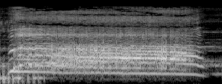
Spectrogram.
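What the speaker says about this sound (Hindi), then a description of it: "तभी गोपी की चीखने की आवाज आती है" A single sustained, loud, high scream fills about two seconds in a dramatized horror story, rising straight out of a short noisy onset and cutting off abruptly.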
